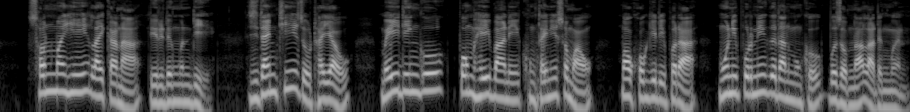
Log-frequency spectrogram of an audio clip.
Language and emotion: Bodo, neutral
